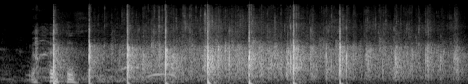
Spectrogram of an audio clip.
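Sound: applause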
